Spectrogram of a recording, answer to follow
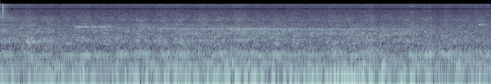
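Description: Steady low mechanical hum over a rumble, with a faint short high tone about a second in.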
